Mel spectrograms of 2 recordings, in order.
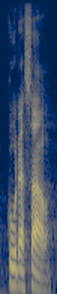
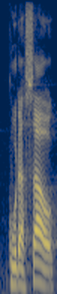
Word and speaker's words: Curazao: se pronuncia en español con Z o con S, en dependencia de la manera en que lo digan.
